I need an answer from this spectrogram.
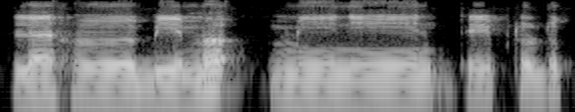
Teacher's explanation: En sona meddi arı tecviti var. Bir elif uzatarak duruyoruz.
